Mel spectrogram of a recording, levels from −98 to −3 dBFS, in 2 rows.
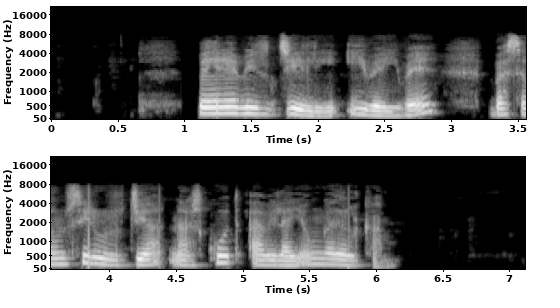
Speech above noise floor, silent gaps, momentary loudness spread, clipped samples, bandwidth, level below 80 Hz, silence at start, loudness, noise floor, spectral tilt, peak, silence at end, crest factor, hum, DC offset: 65 dB; none; 10 LU; under 0.1%; 8 kHz; -58 dBFS; 1.1 s; -17 LUFS; -82 dBFS; -5.5 dB/octave; -2 dBFS; 1.05 s; 16 dB; none; under 0.1%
